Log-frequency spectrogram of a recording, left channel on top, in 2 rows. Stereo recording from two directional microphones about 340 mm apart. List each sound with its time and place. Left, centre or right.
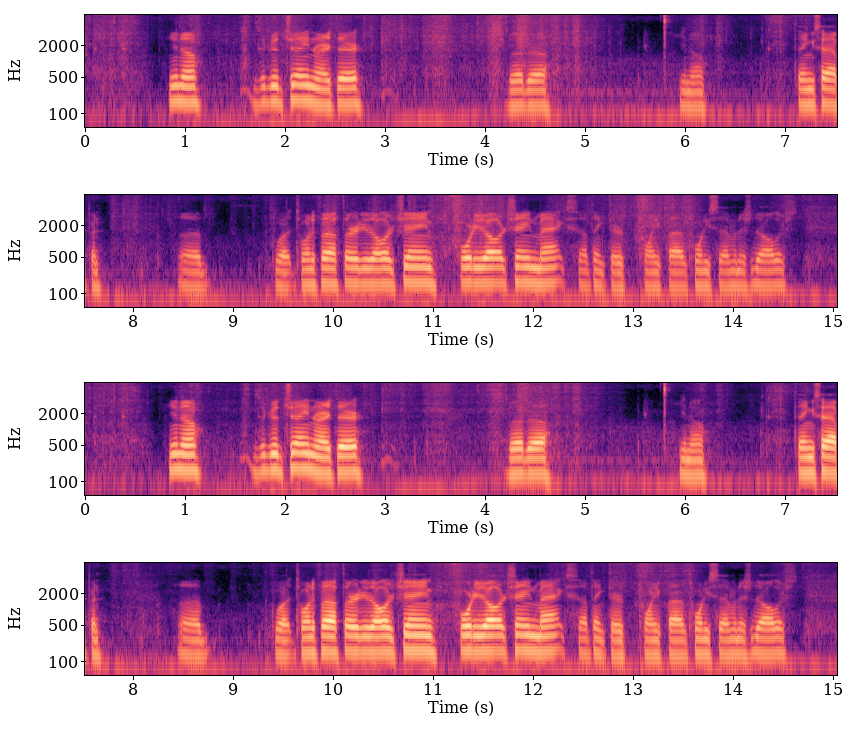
0.8 s speech: right
4.4 s speech: centre
5.7 s a sound: right
6.8 s speech: centre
